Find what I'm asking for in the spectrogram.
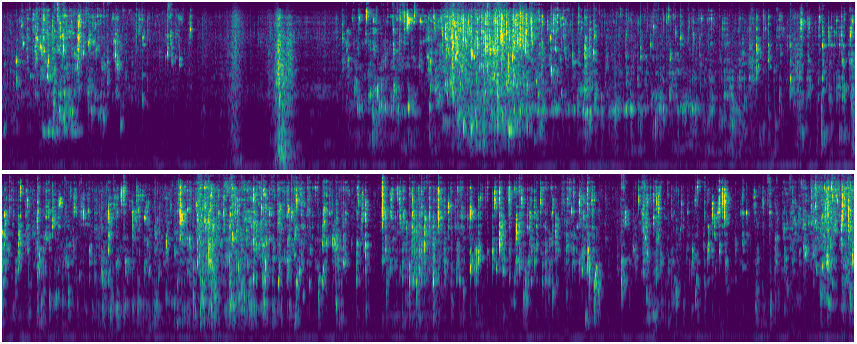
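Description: Swiss chard leaves washed by hand in a basin of water, with continuous sloshing, dripping and splashing that swells and settles as the leaves are stirred and lifted.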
